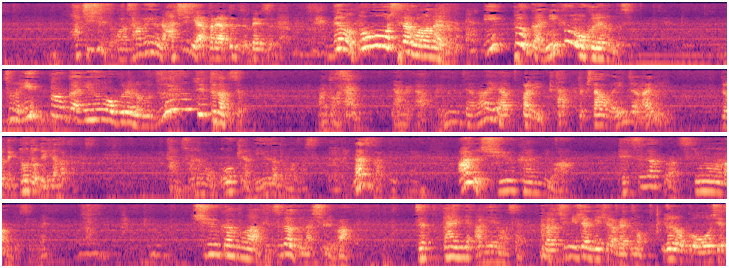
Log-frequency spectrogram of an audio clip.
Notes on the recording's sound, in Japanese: 貴重なトークイベントが行われました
